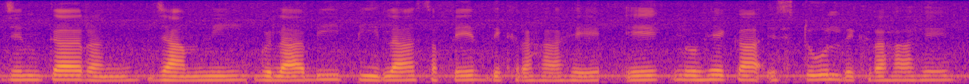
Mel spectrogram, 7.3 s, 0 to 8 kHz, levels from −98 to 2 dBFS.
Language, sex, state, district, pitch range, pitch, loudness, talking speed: Hindi, female, Goa, North and South Goa, 145-155 Hz, 150 Hz, -28 LUFS, 130 wpm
